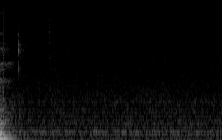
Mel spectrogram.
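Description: Near silence: room tone, with one faint click shortly after the start.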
